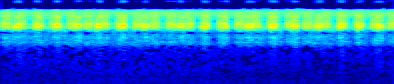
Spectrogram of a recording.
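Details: Summer cicada song from Provence in the south of France, a loud shrill buzz broken into uneven throbbing pulses, roughly one or two swells per second, with nothing else audible.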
